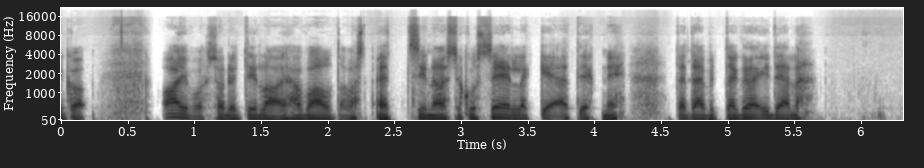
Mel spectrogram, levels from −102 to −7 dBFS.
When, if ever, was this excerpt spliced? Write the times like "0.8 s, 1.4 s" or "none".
2.3 s, 4.1 s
